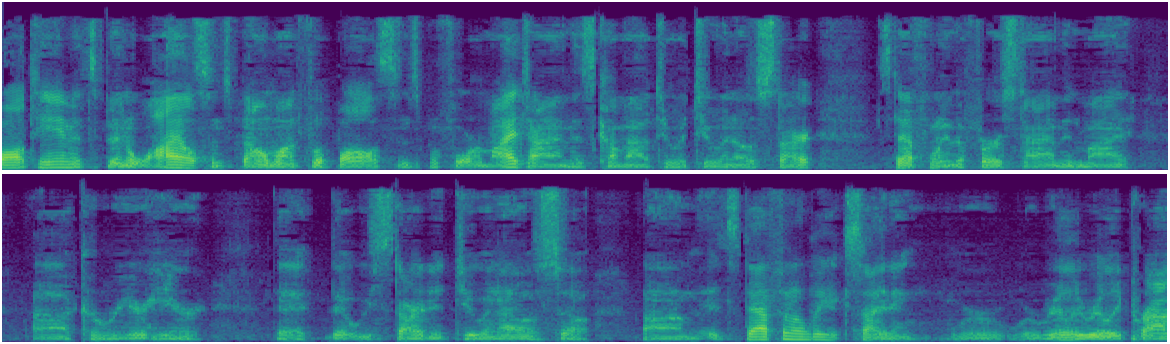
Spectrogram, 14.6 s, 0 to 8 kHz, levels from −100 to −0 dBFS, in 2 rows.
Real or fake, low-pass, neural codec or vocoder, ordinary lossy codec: fake; 7.2 kHz; vocoder, 22.05 kHz, 80 mel bands, HiFi-GAN; AAC, 32 kbps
